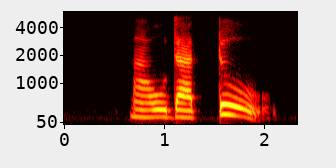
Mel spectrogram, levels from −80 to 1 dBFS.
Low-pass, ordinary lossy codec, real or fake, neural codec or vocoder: 5.4 kHz; Opus, 32 kbps; fake; codec, 16 kHz, 6 kbps, DAC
